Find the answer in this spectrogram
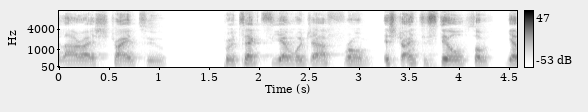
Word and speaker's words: Yemoja: Um, so a bit about the origin story of Oko, and this is where Yemoja or Yemaya, there's sort of more diaspora pronunciation.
